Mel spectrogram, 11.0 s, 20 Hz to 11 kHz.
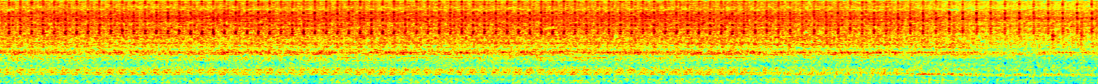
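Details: Chevrolet 235 Blue Flame sedan idling after a lifter clean and rebuild: a fast, light, loose-rhythm tick rides on top of the idle. It points to an unadjusted rocker or lifter clearance, with one rocker known to be loose.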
